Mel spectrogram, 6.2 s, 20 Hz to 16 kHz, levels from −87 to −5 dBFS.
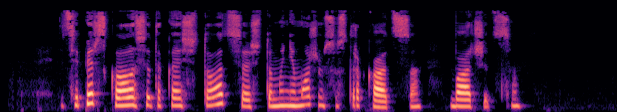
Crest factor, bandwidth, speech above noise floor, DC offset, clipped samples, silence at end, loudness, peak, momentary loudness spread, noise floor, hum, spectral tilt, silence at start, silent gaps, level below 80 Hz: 20 dB; 11.5 kHz; 55 dB; under 0.1%; under 0.1%; 0.95 s; -22 LUFS; -4 dBFS; 14 LU; -76 dBFS; none; -4 dB/octave; 0.6 s; none; -72 dBFS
